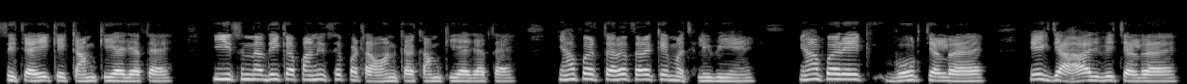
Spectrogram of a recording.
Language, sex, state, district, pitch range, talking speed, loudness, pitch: Hindi, male, Bihar, Saran, 160-230 Hz, 180 wpm, -14 LUFS, 180 Hz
